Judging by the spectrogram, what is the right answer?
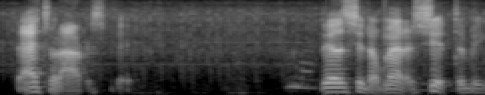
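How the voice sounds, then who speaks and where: This man's fairly high voice races along at a very fast pace. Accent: American. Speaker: livestreamer. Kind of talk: casual chat. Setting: livestream. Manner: animated.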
